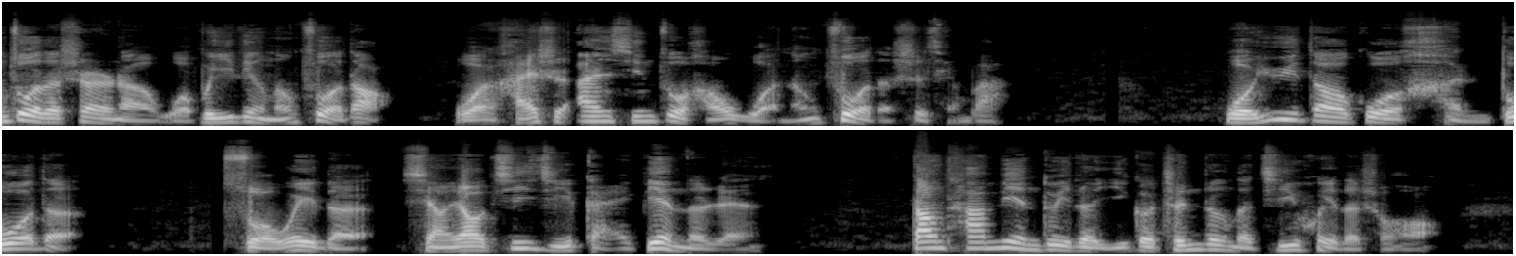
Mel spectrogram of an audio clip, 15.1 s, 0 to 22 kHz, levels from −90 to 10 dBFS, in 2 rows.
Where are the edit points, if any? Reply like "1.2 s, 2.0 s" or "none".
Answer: none

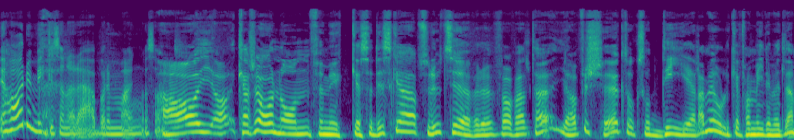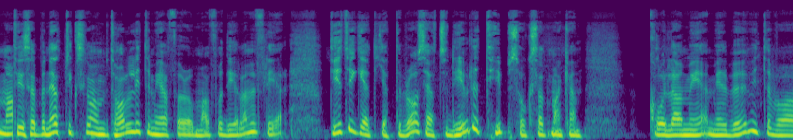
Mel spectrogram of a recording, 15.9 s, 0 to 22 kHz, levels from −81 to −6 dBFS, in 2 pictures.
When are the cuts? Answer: 8.1 s

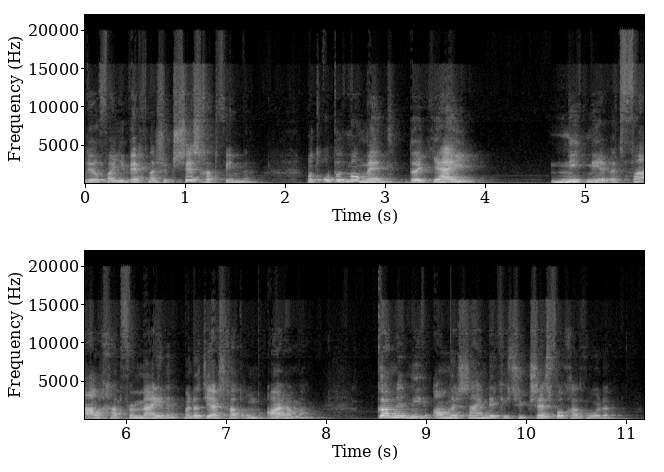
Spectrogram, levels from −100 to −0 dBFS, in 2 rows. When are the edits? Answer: none

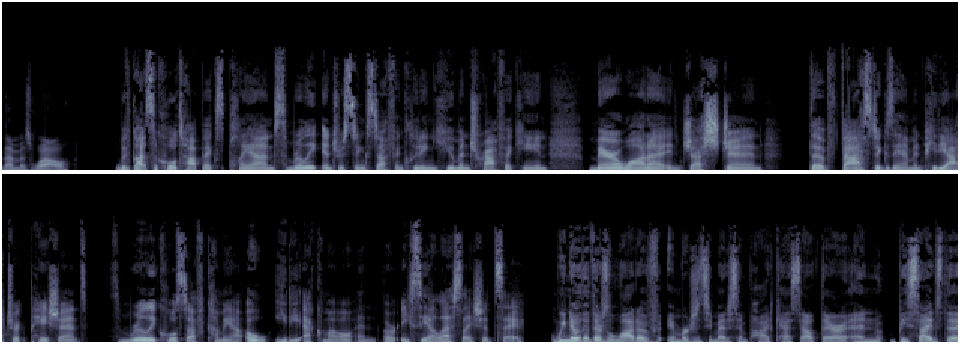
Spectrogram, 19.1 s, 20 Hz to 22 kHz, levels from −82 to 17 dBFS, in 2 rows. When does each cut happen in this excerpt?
1.5 s

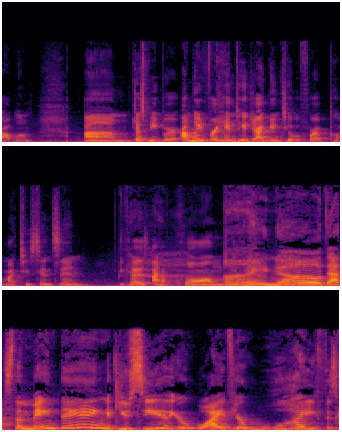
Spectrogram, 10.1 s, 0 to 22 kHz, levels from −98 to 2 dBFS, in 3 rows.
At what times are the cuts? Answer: 7.9 s

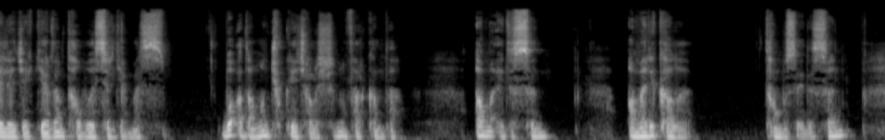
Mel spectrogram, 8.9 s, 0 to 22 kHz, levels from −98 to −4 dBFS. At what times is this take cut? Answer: none

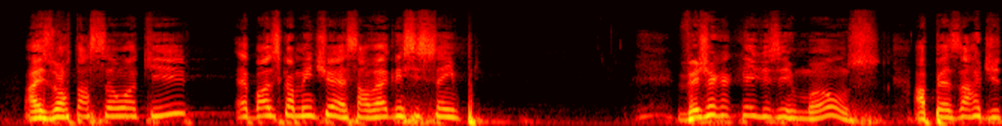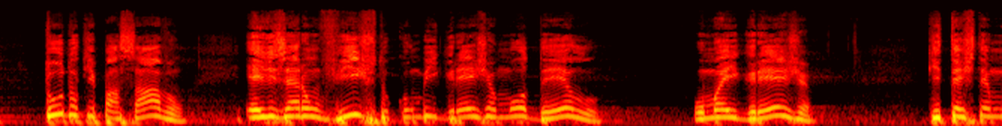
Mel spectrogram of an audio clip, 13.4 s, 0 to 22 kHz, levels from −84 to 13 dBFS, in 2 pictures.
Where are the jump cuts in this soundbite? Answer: 6.0 s

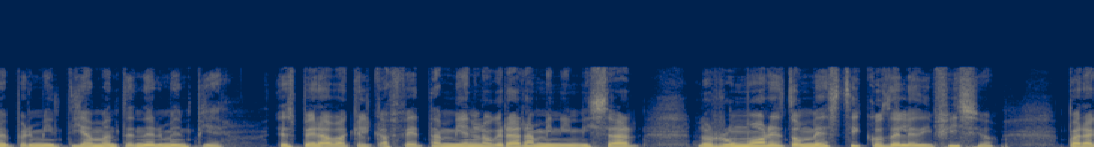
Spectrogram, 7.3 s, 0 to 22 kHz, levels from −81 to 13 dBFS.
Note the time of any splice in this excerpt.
none

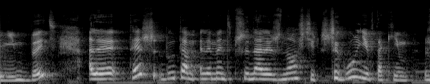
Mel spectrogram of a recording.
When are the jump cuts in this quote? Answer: 3.2 s

